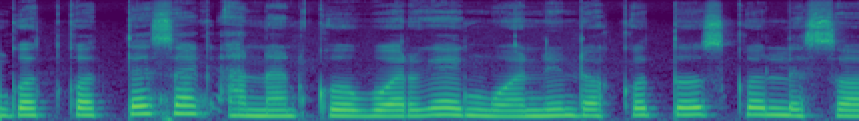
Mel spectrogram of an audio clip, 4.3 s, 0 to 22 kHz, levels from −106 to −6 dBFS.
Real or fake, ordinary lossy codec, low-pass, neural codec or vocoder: real; none; none; none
